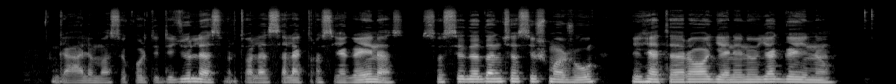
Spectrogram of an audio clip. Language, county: Lithuanian, Klaipėda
